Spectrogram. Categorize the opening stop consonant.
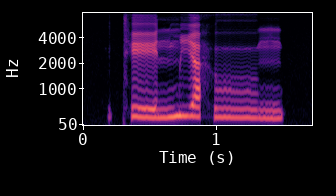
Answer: aspirated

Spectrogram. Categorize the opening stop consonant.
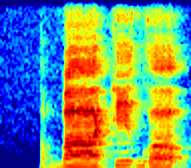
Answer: implosive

